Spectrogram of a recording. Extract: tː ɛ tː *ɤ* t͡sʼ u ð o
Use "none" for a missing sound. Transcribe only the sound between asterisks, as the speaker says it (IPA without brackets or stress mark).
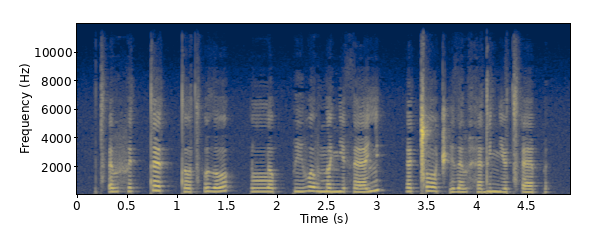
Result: ɤ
